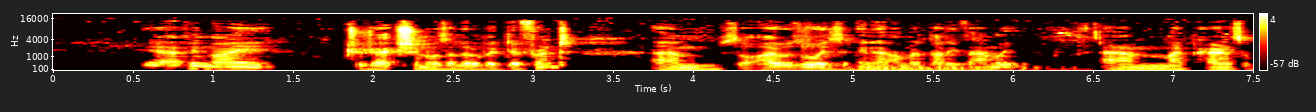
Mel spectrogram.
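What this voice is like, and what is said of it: Non-local accent, likely British. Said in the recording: “you're not born and raised here, as many listeners may have guessed when they heard your accent for the first time ... in the UK”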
